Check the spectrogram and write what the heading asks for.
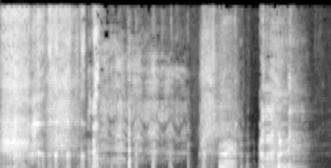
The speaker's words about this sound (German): Du, du hast einen kleinen Husten, hä? Ja, das ist einer.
